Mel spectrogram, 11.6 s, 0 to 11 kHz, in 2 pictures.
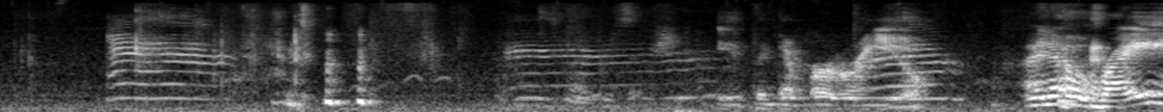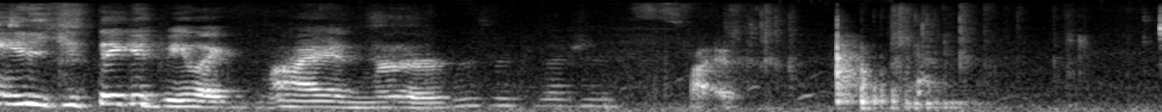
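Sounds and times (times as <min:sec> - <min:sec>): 
cat meowing: 0:00.5 - 0:01.4, 0:02.0 - 0:05.0
laughter: 0:01.2 - 0:02.2
speech: 0:01.4 - 0:01.8, 0:03.4 - 0:10.7.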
